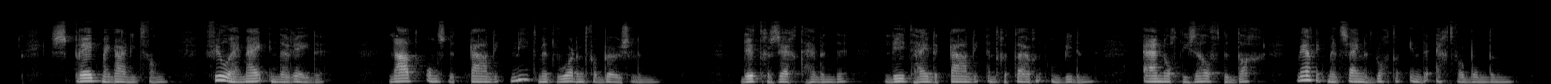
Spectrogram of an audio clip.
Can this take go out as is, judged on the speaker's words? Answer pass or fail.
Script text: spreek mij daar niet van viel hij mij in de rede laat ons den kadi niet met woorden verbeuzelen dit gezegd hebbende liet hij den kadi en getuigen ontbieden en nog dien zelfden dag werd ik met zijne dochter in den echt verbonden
pass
